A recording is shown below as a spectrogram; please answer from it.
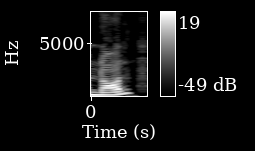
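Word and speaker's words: knoll: देखिएगा के एन ओ एल एल यानी इसको नॉल नहीं बोलेंगे इसका प्रोनाउंस एशन होगा नॉल यानी हिंदी में पहाड़ी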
